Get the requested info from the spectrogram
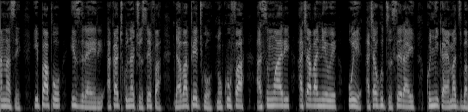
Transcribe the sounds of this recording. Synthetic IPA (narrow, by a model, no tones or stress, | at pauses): ae | ipapo̞ | is̬rae̞ɾiakati̥kunad͡ʒo̞se̞ːfa | ndaʋape̞d͡ʒɡo̞no̞kuːfaː | simwaɾiat͡ʃaʋane̞we̞ | uje̞at͡ʃak̬ud͡zo̞se̞ɾai | kuɲikajamad͡ziɓab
